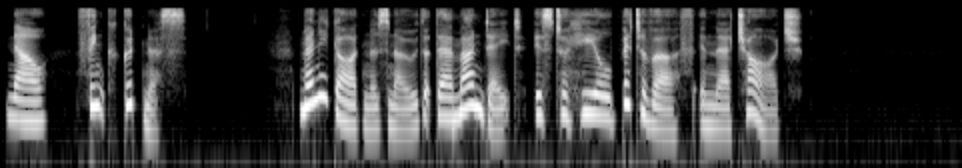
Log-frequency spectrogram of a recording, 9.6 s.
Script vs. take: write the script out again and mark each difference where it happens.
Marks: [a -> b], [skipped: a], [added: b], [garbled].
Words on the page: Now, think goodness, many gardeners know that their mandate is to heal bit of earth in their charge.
Now, think goodness, many gardeners know that their mandate is to heal bit of earth in their charge.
